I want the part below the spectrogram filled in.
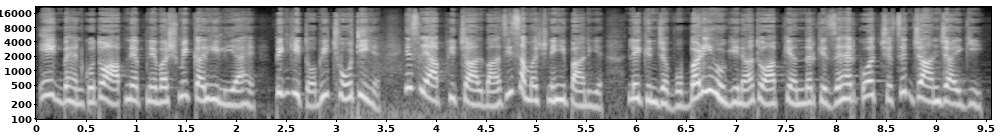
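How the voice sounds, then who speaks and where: A woman's voice: a little high, lively intonation, moderate pace, few pauses, a little mellow. A woman playing emotional women of a troubled family in a moral story, with emphatic, melodramatic delivery. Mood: angry, scornful. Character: dramatic young and motherly women of a troubled family.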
